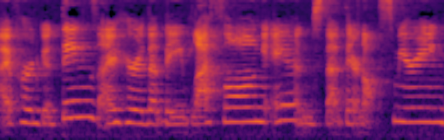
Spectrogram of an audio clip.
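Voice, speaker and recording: A woman's raised, projected voice comes through audible room echo, high in pitch, at a moderate pace and with fairly even intonation. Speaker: beauty youtuber; beauty vlogger. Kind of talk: product review vlog. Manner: casual, chatty. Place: home room.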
